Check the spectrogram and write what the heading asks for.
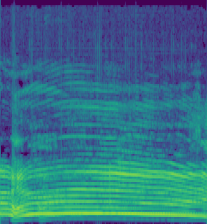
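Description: A loud, drawn-out vocal cry held on one high pitch for about two seconds, sagging in pitch near the end.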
